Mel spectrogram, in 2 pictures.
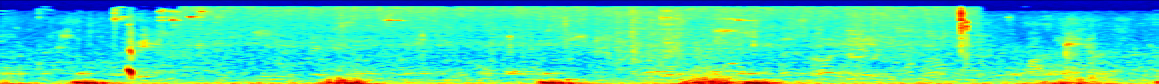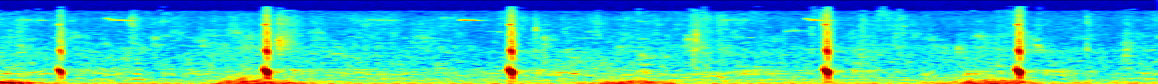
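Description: Short soft clicks sound now and then.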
